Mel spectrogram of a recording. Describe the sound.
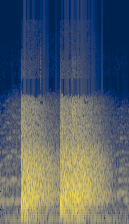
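Two gunshots fired in a trick shooting contest, each a sudden loud crack followed by a long fading tail, the second coming under a second after the first, with no voices.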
